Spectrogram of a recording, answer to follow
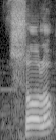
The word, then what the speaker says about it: solo: escrito y dice voy solo es decir acentúo ortográficamente solo en la penúltima sílaba se se acentúa siempre siempre solo en la penúltima sílaba tiene el acento prosódico pero con respecto al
